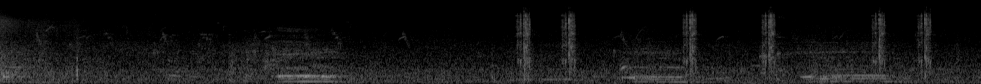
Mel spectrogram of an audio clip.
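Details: Lila, a two-year-old female polar bear cub at Maruyama Zoo in Sapporo, Hokkaido, keeps calling to her mother Lara to nurse on 19 January 2017. Low, droning moans come in several bursts, with sharp camera shutter clicks between them.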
